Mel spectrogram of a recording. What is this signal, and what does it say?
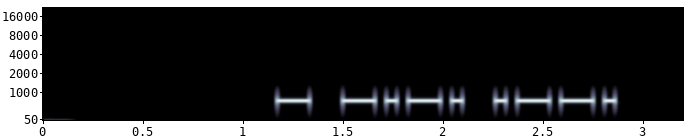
Morse code, heard as a keyed tone, about 21 wpm, 700 Hz. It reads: TCP
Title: USA Call Sign Postfixes - 3 Letters 22wpm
